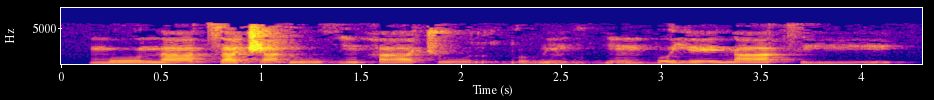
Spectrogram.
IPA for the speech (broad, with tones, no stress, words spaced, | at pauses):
moː˨naː˨ t͡sa˦d͡ʒa˨ɗuː˨ ɣũ˨haː˨t͡ʃuː˨rɡ͡bʊ˨ βĩ˦bʊ˦ ɡ͡bũ˦mpʊ˦ jeː˦ŋaː˦ t͡siː˨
